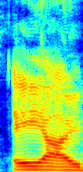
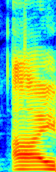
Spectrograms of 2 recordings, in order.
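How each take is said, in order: First: It is said as two separate letters. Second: It is said as the single word 'eye'. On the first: "pronounce it as A I" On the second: "pronouncing it I Dysomnium Files is also equally valid"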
